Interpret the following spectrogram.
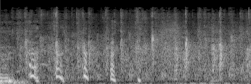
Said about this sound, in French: Merci aussi, et vous, oui, vous pouvez les applaudir parce qu'elles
